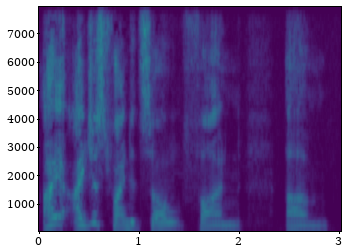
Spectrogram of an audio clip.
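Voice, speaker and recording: A woman's voice: low voice, slow pace, no echo. Chatty woman podcast cohost, casual recap, laughs a lot, dry close mic. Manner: chatty, animated, laughs often, quotes characters. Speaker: podcast co-host. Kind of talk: casual episode recap chat.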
